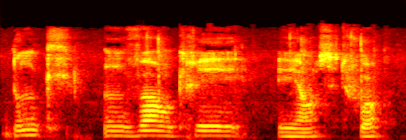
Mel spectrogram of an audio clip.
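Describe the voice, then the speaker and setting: A man's voice: medium pitch, little pitch movement, slow, background noise. French man hesitantly walking through a tutorial. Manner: hesitant, many fillers and restarts. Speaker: video tutorial maker. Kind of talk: screen-recorded software tutorial.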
